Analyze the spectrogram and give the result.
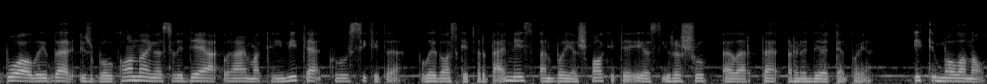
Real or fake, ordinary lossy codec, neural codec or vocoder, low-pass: fake; Opus, 16 kbps; codec, 16 kHz, 8 kbps, FunCodec, trained on Chinese and English, 25 frames a second; 7.2 kHz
